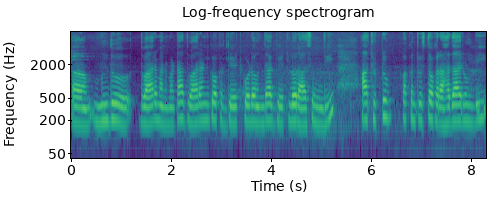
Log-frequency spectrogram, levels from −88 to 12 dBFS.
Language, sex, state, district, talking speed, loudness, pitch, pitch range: Telugu, female, Andhra Pradesh, Srikakulam, 160 wpm, -18 LUFS, 190 Hz, 180-205 Hz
